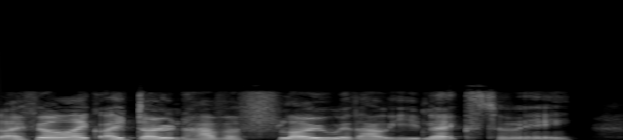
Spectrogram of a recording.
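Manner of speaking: ordinary delivery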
